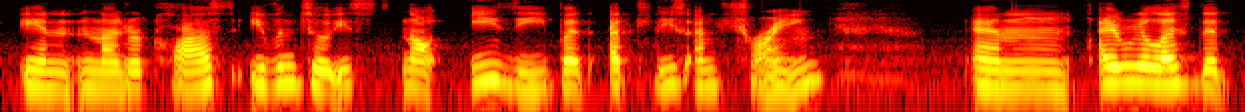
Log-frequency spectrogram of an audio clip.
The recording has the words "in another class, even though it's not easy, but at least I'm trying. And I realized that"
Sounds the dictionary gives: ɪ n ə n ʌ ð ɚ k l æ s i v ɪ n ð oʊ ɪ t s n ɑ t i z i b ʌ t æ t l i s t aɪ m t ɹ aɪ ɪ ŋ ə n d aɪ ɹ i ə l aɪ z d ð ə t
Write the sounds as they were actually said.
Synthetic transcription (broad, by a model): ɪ n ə n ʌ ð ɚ k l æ s i v ɪ n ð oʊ ɪ t s n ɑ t i z i b ʌ t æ t l i s t aɪ m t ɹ aɪ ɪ ŋ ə n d aɪ ɹ i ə l aɪ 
